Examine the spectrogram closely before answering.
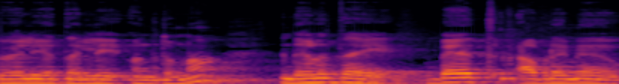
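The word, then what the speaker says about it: בית: நிறுத்தாம கொஞ்சம் அப்படியே வெளிய தள்ளி வந்துட்டோம்னா இந்த எழுத்தை பேத் அப்படின்னு உச்சரிக்கிறோம்.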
